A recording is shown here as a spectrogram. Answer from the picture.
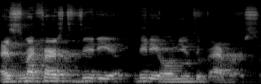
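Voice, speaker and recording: A fairly high-pitched man with a Polish accent, in audible room echo. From Poland. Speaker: music fan vlogger. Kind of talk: casual video review. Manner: halting, with many fillers.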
